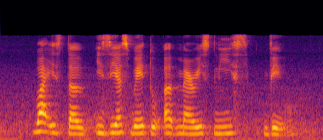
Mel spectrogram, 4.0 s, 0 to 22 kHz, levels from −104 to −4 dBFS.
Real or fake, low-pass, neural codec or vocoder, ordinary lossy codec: real; none; none; none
